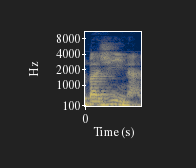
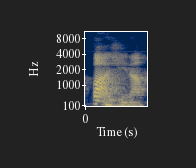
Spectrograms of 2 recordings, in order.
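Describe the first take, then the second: First: باجينا stressed on a long middle syllable; باجينا said wrongly, stretching "jee"; wrong pronunciation. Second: باجينا stressed on the first syllable, PA-ji-na; باجينا as Italian PAA-jee-na; correct pronunciation. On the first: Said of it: "في ناس منكم بتقول". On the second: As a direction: lean on a long "pa" in باجينا. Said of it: "لا اسمها باجينا". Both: Shown as a demonstration.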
